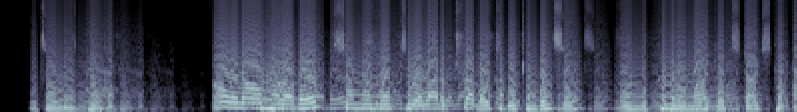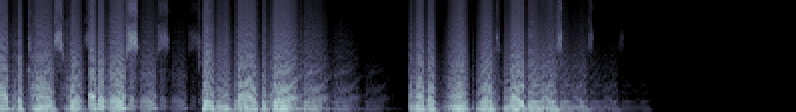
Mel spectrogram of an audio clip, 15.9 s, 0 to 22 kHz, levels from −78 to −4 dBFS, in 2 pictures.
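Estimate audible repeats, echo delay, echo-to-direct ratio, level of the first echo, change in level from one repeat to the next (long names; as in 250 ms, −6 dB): 3, 308 ms, −10.5 dB, −11.0 dB, −11.0 dB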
